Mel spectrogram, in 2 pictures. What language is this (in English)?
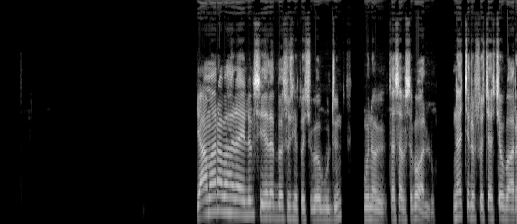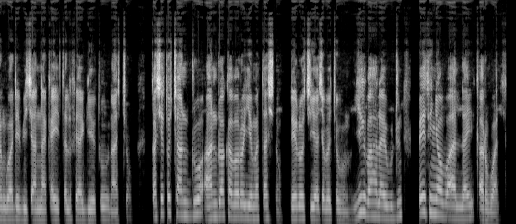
Amharic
